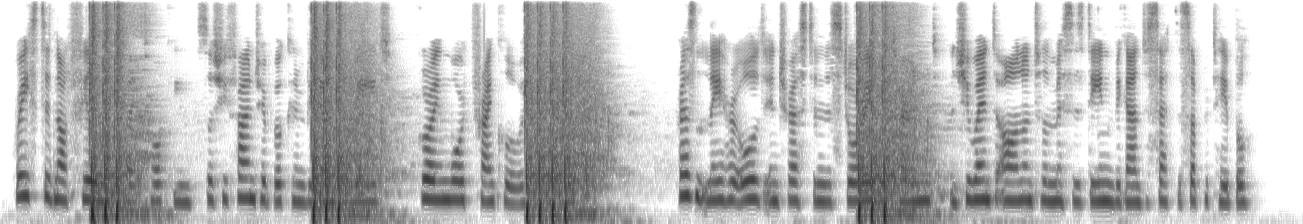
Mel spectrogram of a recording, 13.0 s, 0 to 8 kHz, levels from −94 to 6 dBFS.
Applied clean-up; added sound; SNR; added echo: classical method log-MMSE.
